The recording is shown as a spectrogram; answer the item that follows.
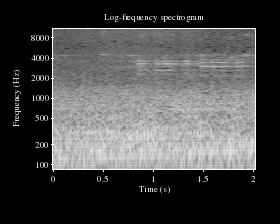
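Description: Road traffic noise from motor vehicles running along a town street, a steady rumble.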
